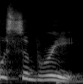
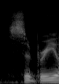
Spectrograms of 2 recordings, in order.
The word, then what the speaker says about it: Sabri: There's Sabri, like as you said it, and there's sabri as well. And it's it's interesting because the dy, you know, the south Asian folks will say sabri.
